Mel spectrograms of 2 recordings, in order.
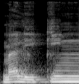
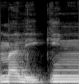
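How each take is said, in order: Both takes have the same delivery.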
